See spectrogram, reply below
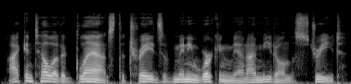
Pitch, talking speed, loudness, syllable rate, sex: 105 Hz, 275 wpm, -20 LUFS, 6.2 syllables/s, male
